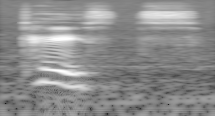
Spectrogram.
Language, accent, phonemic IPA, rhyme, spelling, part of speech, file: English, US, /teɪsts/, -eɪsts, tastes, noun / verb, En-us-tastes.ogg
- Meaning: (noun) plural of taste; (verb) third-person singular simple present indicative of taste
